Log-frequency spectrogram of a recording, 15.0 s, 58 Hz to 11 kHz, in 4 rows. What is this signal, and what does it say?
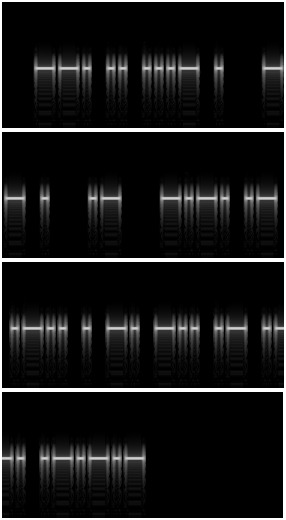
Morse code, heard as a keyed tone, about 16 wpm, 700 Hz. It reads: GIVE ME A CALENDAR.
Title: Sentences from Top 1600 Words 15wpm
